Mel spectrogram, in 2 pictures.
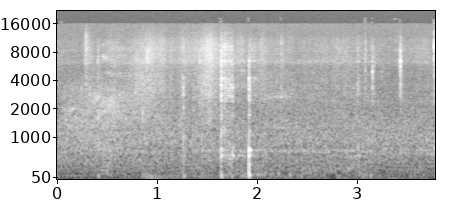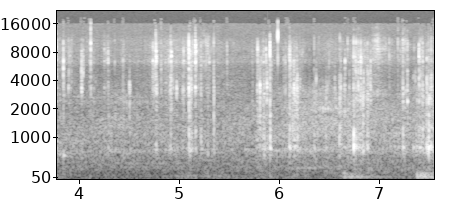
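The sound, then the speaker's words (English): Beer pours into a glass with a soft, steady fizzing hiss, peppered throughout by tiny crackling pops of bubbles. It stays fairly quiet, growing slightly busier toward the end, with no talking. “Yeah, pouring it up with a nice little ASMR.”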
